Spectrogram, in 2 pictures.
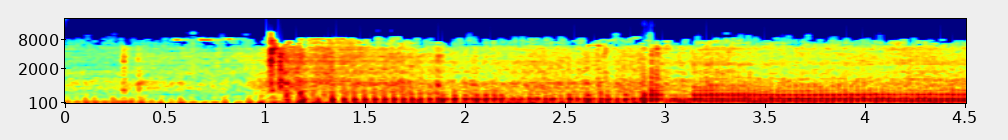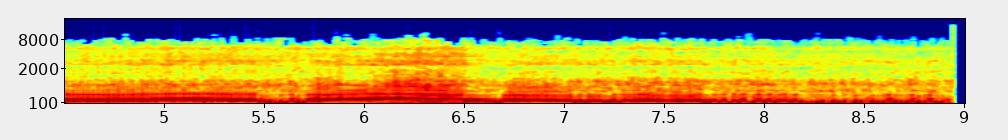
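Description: A dirt bike engine revs loudly and roars.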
